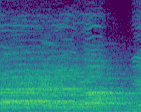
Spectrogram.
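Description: A large group of children's voices singing and shouting together in long held notes.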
